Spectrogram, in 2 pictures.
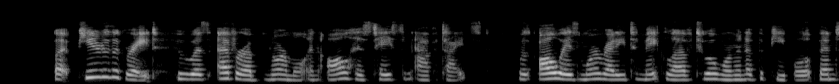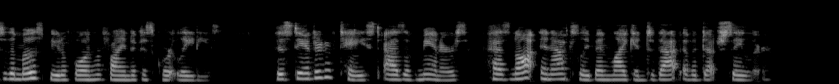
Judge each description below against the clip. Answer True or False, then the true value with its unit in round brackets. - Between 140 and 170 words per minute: False (200 wpm)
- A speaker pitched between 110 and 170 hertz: False (225 Hz)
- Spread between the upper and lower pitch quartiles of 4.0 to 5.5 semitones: False (2.5 semitones)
